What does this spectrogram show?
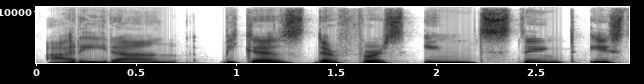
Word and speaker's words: Arirang: Because Korean and Spanish pronounces A the same way. Yes, the ah, the ah sound. Arirang.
